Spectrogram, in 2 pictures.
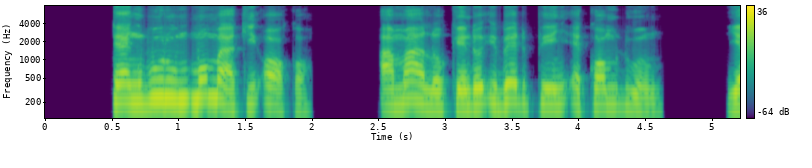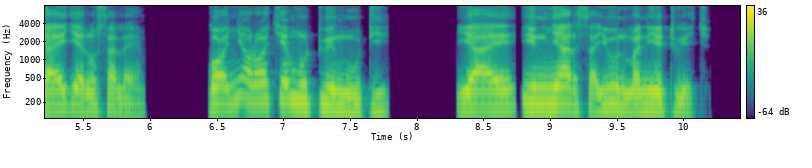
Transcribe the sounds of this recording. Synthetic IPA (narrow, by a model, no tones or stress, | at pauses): tɛŋbuɾumomakiʔɔkɔ | amalokendoibedpɪɲɛkɔmdwoŋ | jaed͡ʒɛɾusalɛ̰m | ɡɔɲɔɾɔt͡ʃɛmutweŋuti | jaeinɲarsajunmanjetwḛt͡ʃ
